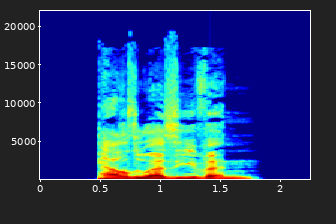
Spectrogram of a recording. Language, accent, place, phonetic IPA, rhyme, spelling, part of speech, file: German, Germany, Berlin, [pɛʁzu̯aˈziːvn̩], -iːvn̩, persuasiven, adjective, De-persuasiven.ogg
- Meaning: inflection of persuasiv: 1. strong genitive masculine/neuter singular 2. weak/mixed genitive/dative all-gender singular 3. strong/weak/mixed accusative masculine singular 4. strong dative plural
